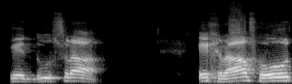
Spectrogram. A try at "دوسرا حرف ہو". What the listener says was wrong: احراف کہاں سے آ گیا؟ دوسرا حرف ہو.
